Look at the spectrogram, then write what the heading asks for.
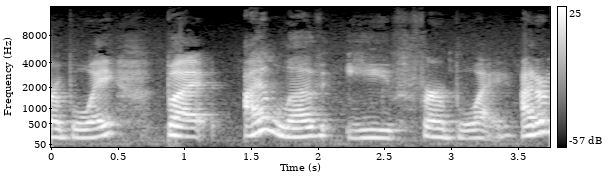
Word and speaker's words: Yves: Y is the name Eve, spelled Y-V-E-S, Eve. Or you can do Eves, a lot of people pronounce it like, but the proper way is Eve, and it's a French originated name meaning you would.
